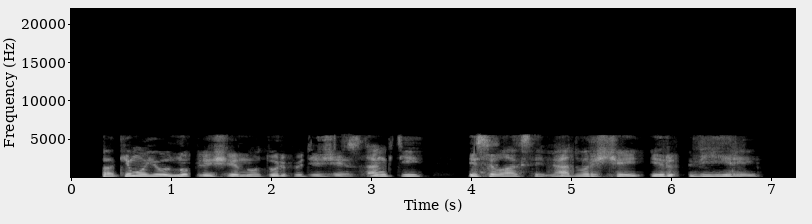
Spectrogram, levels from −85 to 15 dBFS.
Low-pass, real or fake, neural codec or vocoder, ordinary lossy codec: 5.4 kHz; real; none; AAC, 24 kbps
